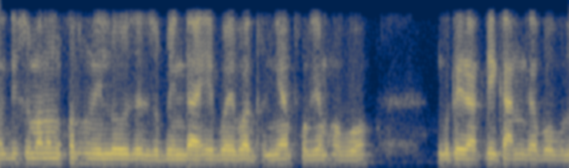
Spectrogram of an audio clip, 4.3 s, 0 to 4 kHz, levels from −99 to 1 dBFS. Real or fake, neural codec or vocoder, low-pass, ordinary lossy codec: fake; vocoder, 44.1 kHz, 128 mel bands every 256 samples, BigVGAN v2; 3.6 kHz; none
